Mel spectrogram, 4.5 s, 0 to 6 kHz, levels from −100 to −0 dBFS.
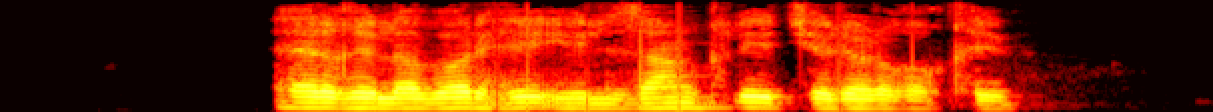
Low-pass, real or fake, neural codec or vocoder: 5.4 kHz; real; none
